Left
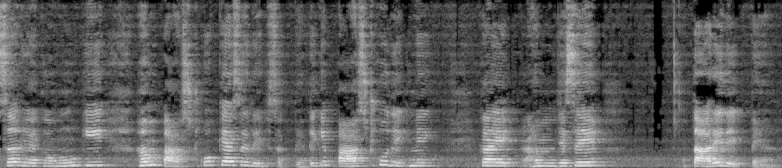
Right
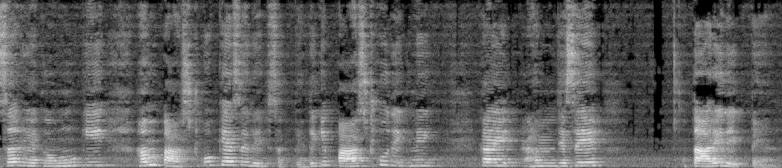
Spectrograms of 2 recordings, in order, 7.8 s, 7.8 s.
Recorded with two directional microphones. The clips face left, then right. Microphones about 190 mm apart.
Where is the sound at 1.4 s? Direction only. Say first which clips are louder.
Left 1 dB; 20° left (ahead or behind).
